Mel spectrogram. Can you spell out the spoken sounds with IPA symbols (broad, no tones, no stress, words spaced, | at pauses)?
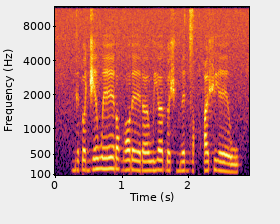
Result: ɡeɗɔd͡ʒe weː ɾɔɡɔ ɾeːɾœːwjœ ɠœʃbe d͡zɔqʔœʃ jeːw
